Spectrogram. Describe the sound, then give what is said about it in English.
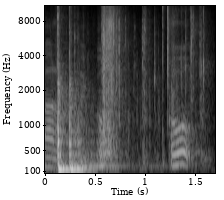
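A loud thud of something dropped, followed by a brief burst of crinkly rustling, then a short stretch of voice. “dropped the chuff. Rustling. Very loud, very rad rustling.”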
